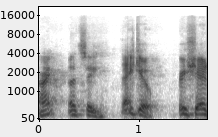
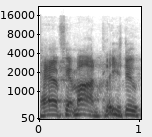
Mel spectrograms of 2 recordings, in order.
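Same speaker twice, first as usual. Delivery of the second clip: normal talking voice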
